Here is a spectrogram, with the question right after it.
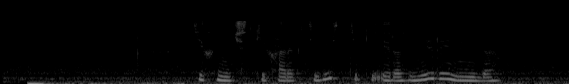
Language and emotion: Russian, neutral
